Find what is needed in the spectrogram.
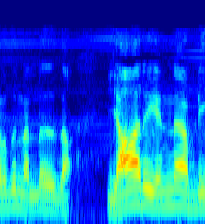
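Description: A man speaking Tamil, with a short pause a little under a second in.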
